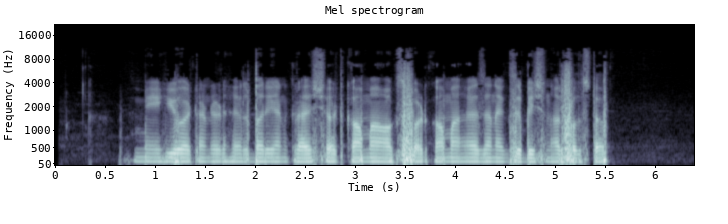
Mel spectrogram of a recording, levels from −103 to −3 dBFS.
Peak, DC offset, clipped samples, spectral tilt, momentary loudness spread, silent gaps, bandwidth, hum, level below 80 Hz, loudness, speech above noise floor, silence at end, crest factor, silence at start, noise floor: -2 dBFS; under 0.1%; under 0.1%; -7.5 dB/octave; 6 LU; none; 10.5 kHz; none; -40 dBFS; -21 LUFS; 49 dB; 0.85 s; 18 dB; 0.8 s; -69 dBFS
